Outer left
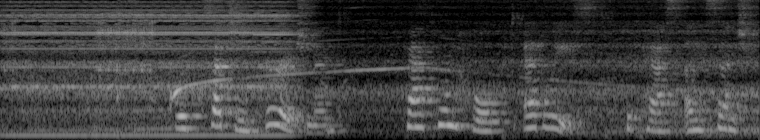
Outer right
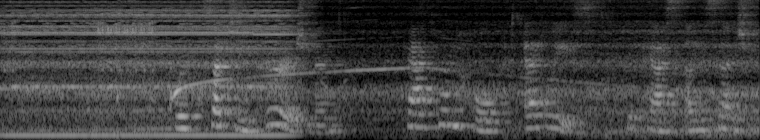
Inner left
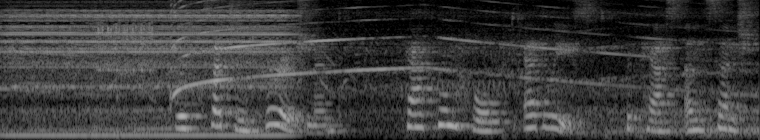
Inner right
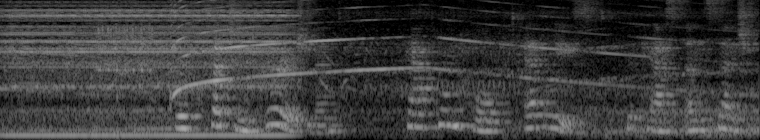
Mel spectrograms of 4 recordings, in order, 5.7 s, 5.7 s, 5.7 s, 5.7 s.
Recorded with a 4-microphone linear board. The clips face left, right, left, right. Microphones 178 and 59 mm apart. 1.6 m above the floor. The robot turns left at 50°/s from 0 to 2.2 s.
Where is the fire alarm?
No fire alarm in this recording.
